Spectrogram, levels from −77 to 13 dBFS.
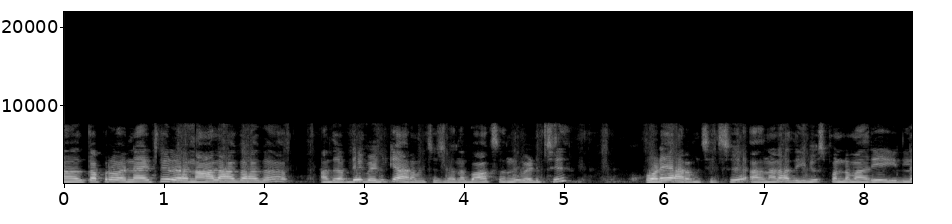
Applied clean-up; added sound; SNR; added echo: neural separator model SepFormer DNS4.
